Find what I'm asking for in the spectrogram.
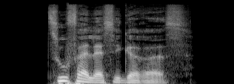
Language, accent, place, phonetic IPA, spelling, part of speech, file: German, Germany, Berlin, [ˈt͡suːfɛɐ̯ˌlɛsɪɡəʁəs], zuverlässigeres, adjective, De-zuverlässigeres.ogg
- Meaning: strong/mixed nominative/accusative neuter singular comparative degree of zuverlässig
